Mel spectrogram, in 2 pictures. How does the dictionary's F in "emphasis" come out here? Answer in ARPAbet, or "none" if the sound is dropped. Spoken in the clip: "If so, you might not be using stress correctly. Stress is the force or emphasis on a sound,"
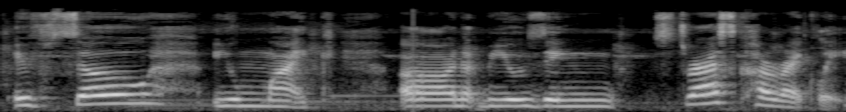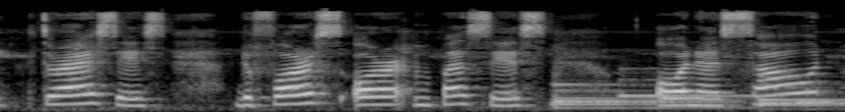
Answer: P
